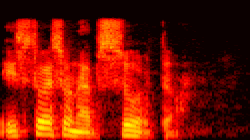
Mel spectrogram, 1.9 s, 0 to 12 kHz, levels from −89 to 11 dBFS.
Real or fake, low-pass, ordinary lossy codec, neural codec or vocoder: real; 7.2 kHz; Opus, 64 kbps; none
